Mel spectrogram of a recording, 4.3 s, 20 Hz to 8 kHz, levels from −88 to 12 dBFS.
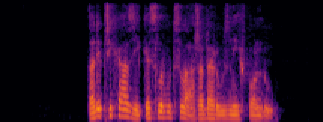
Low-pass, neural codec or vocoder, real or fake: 7.2 kHz; none; real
